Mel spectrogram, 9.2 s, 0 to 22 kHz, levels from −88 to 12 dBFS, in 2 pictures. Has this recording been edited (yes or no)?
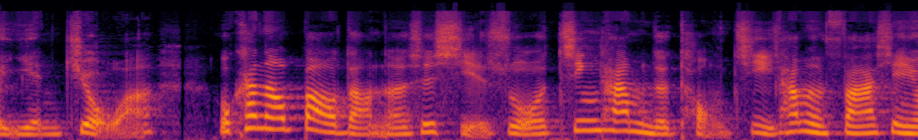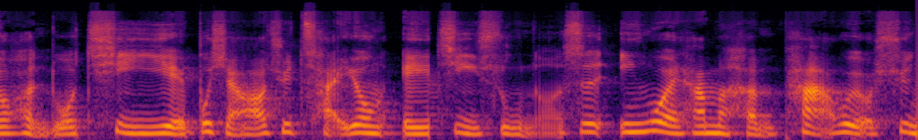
yes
